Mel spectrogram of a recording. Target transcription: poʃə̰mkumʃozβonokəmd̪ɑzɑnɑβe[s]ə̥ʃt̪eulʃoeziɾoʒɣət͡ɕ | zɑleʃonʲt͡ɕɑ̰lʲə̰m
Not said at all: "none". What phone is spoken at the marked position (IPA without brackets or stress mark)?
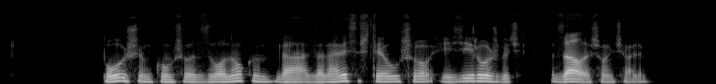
s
